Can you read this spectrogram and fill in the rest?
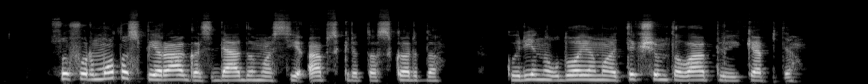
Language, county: Lithuanian, Kaunas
